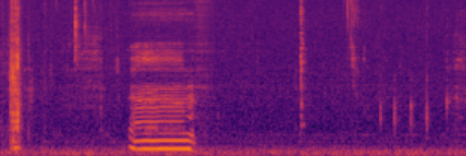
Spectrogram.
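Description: A man's held, level-pitched 'hmm' lasting just under a second, about two seconds in. A few faint mouth clicks or small ticks come before and after it.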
